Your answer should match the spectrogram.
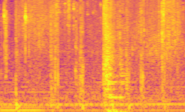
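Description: A horse galloping in Red Dead Online, quick rhythmic hoofbeats thudding under a low steady rumble of movement, moderately loud and continuous throughout.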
